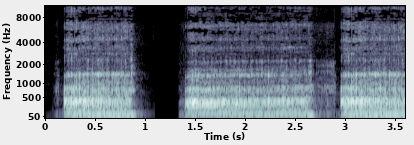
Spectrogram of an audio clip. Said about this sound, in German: Was war das? Hat Bodhi da eben geknurrt? Und warum? Und darf der das überhaupt? Ist er dann ein böser Hund?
